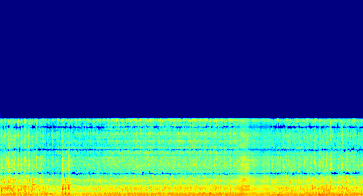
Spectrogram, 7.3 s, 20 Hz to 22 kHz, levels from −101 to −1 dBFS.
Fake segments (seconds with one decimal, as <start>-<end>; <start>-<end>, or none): 4.7-5.4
